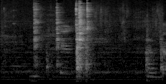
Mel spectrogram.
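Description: Metal fork and utensil clinking and scraping on a plate while tossing pasta: a few short, sharp clinks, the loudest a little past halfway.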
